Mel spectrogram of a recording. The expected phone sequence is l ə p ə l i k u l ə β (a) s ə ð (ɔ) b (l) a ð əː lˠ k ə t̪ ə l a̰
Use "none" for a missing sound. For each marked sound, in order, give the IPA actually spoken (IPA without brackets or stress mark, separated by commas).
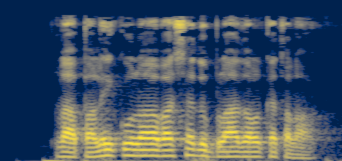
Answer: a, u, l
